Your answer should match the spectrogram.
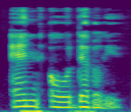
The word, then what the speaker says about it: NOW: another acronym is now n-o-w all of them are written in capital letters it stands for national organization of women now is pronounced as a word not as letters we do not say n-o-w and pay attention there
